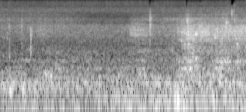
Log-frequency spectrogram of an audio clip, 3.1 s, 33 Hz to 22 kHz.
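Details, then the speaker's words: 2019 Toyota Camry: soft low gurgling and trickling like waves of water behind the dashboard when AC or blower is switched on; coolant bypass valve is the cause. "Oke kita bisa dengar suara air kayak su suara air ombak gitu Jadi pada saat as dihidupkan untuk pada mobil ini"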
